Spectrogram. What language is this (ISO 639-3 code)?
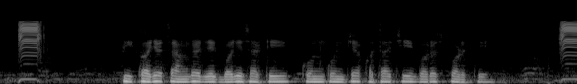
mar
